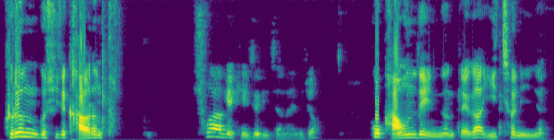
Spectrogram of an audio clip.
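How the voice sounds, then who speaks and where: This sixty-something lecturer on national fortune cycles talks in a casual, chatty way, dropping in lots of fillers and tag questions. He sounds mellow and very animated, pitched on the high side, at a moderate pace, captured on a dull lo-fi recording.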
